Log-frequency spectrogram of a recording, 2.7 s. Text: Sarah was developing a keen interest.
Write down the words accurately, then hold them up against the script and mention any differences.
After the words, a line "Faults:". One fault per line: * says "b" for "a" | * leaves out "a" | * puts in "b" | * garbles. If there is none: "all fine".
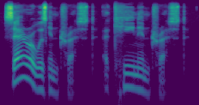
Sarah was interest a keen interest.
Faults:
* says "interest" for "developing"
